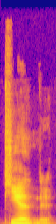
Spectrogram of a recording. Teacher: Ends with vowel. Stress should fall on the second to last, and it does. Tiene.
